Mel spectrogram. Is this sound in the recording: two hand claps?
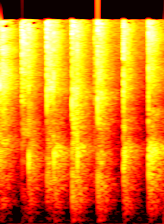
yes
